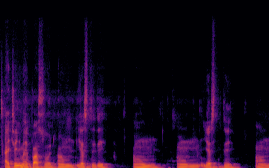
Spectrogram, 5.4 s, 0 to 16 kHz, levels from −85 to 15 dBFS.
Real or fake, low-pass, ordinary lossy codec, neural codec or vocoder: fake; 14.4 kHz; none; codec, 44.1 kHz, 7.8 kbps, DAC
